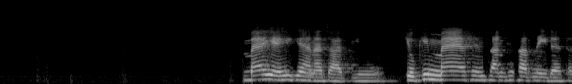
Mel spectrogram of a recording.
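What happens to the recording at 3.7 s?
Gain pumping at 3.7 s, as throughout: the gain swings about 5 dB, squashing loud and soft parts closer in level, likely a fast limiter clamping excessive gain.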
